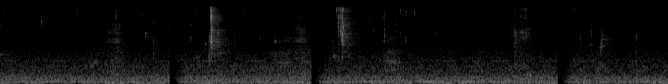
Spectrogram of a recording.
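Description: Eating sounds: chewing mouthfuls of biryani rice eaten by hand, with short wet mouth clicks scattered through. The sound drops out abruptly three times.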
